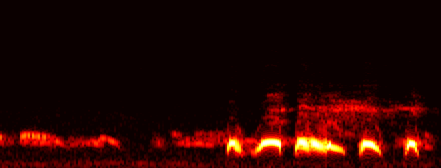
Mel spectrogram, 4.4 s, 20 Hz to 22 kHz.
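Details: Decoy spotted dove of 'thổ' voice, calling with a 'hai hậu' ending at the start of 2023. Soft low humming, then a clear phrase of five hollow coos, the middle note longest and sliding down.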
